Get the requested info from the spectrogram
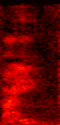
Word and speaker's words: Feige: Kevin Feige. I don't know how to say his last name. – Feige. – Feige.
